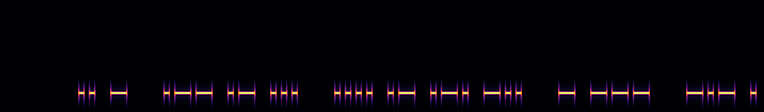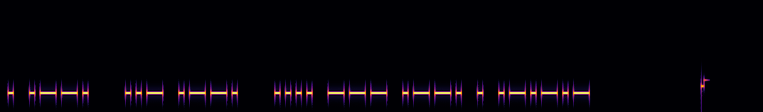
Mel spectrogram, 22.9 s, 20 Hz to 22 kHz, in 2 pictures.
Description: Morse code, heard as a keyed tone, about 15 wpm, 700 Hz. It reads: IT WAS HARD TO KEEP UP HOPE.
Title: Sentences from Top 1000 Words - Review Part 1 - 15wpm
